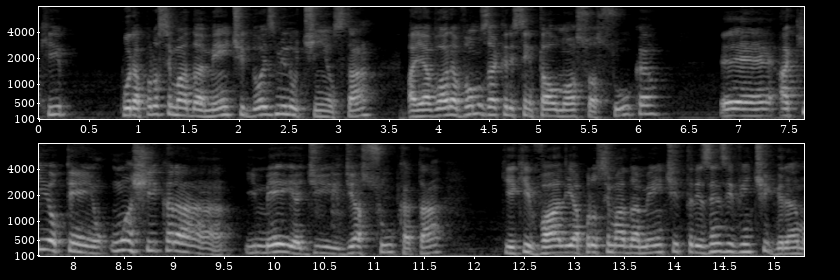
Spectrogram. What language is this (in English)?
Portuguese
